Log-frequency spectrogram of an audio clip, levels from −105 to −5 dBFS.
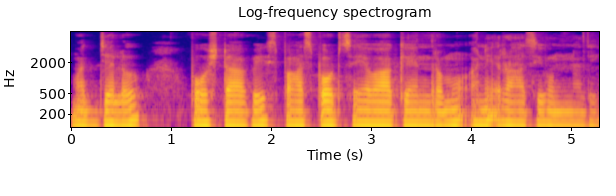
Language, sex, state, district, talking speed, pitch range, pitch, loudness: Telugu, male, Andhra Pradesh, Sri Satya Sai, 100 wpm, 115-120 Hz, 120 Hz, -20 LUFS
